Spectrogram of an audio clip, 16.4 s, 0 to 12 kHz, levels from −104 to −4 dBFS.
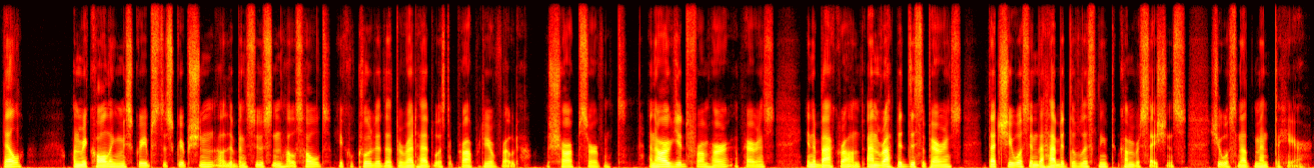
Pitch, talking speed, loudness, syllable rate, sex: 120 Hz, 185 wpm, -23 LUFS, 5.7 syllables/s, male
